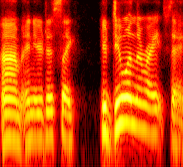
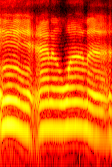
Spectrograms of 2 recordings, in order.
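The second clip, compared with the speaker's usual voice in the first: put-on little whiny voice, drawn out; 4 semitones higher than usual. Retelling own thoughts on hot, repetitive farm days: put-on whiny voice. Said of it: "did this little whiny voice".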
